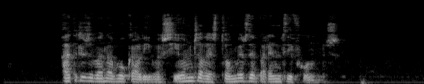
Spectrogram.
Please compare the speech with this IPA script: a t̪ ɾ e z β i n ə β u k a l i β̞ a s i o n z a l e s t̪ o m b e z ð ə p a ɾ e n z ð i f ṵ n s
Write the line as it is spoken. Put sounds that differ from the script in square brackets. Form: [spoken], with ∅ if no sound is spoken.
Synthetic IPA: a t̪ ɾ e z β [a] n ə β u k a l i β̞ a s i o n z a l e s t̪ o m b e z ð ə p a ɾ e n z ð i f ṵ n s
